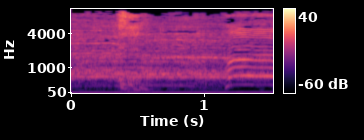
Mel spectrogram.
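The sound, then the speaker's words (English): A crowd of voices shouts together for ten seconds, crying glory and hallelujah, in a loud, dense roar, with overlapping cries and whoops rising and falling over a steady wash of sound. “All right, let's do some shouting. 10 seconds.”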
